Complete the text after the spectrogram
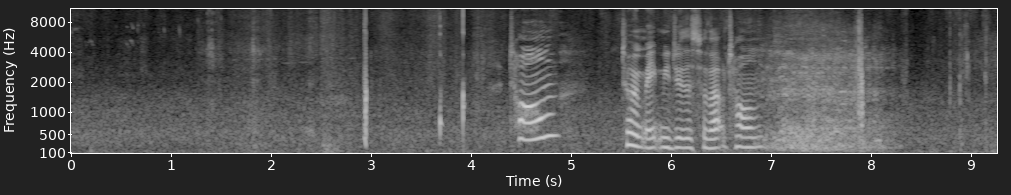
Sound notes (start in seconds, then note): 2.8 clicks tongue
